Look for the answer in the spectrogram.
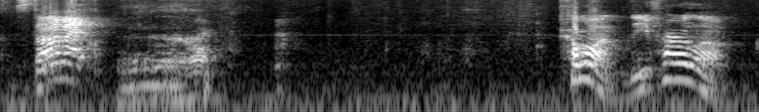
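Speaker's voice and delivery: exasperated owner scolding; scolding the dog. Real, not acted. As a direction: snap at the dog to stop.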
